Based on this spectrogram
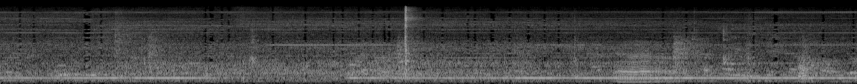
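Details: Three-phase motor on a mechanical trainer driven by a newly wired G2 VFD, testing forward/reverse: steady even hum with one constant mid tone, no knocks or rubbing; running normally.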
